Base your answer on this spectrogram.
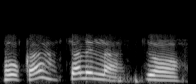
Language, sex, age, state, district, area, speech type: Marathi, male, 30-45, Maharashtra, Washim, urban, conversation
